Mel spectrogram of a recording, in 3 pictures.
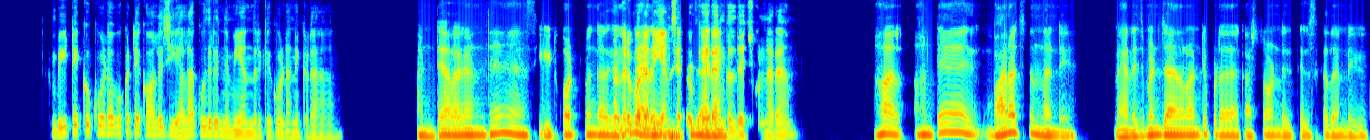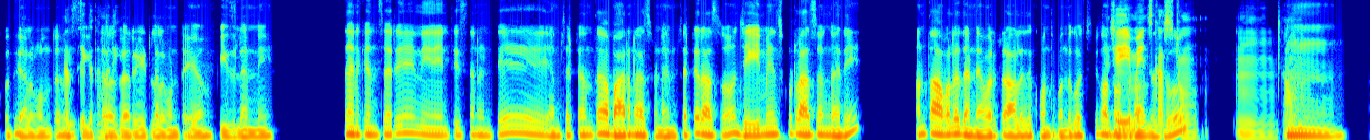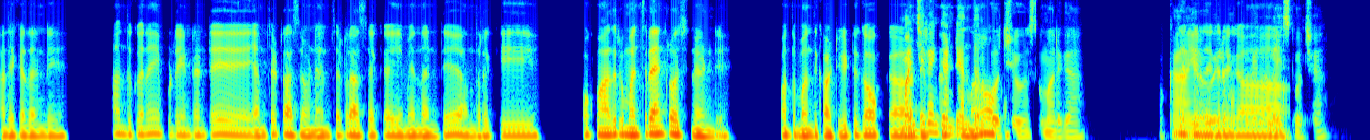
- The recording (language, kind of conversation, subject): Telugu, podcast, ఒక కొత్త సభ్యుడిని జట్టులో ఎలా కలుపుకుంటారు?
- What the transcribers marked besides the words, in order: in English: "బీటెక్"; in English: "కాలేజ్"; in English: "సీట్"; in English: "మేనేజ్మెంట్‌లో జాయిన్"; laughing while speaking: "మేనేజ్మెంట్‌లో జాయిన్"; in English: "ఎంసెట్"; in English: "మేనేజ్మెంట్ జాయిన్"; in English: "ఎంసెట్"; in English: "జేఈఈ మెయిన్స్"; in English: "జేఈఈ మెయిన్స్"; in English: "ఎంసెట్"; in English: "ఎంసెట్"; in English: "డిఫరెన్స్"; in English: "ర్యాంక్"; drawn out: "దగ్గరగా"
